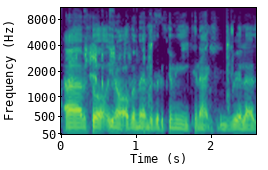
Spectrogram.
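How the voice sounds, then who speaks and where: A man speaks in a British accent. His pace is very fast. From UK. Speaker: crypto community space host. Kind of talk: casual chat. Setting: online audio space.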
